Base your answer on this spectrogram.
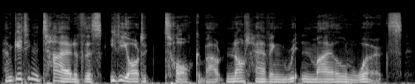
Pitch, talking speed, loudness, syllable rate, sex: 135 Hz, 200 wpm, -18 LUFS, 5.4 syllables/s, male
